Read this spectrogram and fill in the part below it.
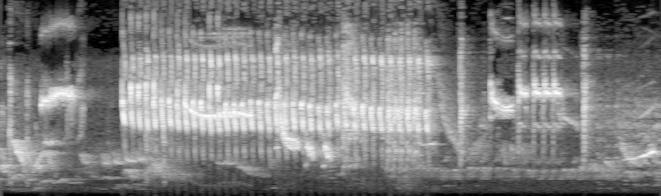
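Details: White-rumped shama: soft mixed notes, then a powerful rapid trill from about one to four and a half seconds, ending in scattered sharp chips and short whistles.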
